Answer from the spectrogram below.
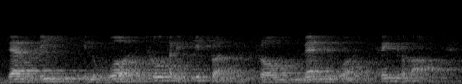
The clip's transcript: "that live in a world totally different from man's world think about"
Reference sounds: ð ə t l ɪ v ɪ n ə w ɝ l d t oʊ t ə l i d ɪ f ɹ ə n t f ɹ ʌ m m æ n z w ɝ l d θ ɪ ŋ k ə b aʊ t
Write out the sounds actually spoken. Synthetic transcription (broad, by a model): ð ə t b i ɪ n ə w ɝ d t oʊ t ə l i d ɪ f ɹ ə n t f ɹ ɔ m m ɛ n w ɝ d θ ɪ ŋ k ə b aʊ t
